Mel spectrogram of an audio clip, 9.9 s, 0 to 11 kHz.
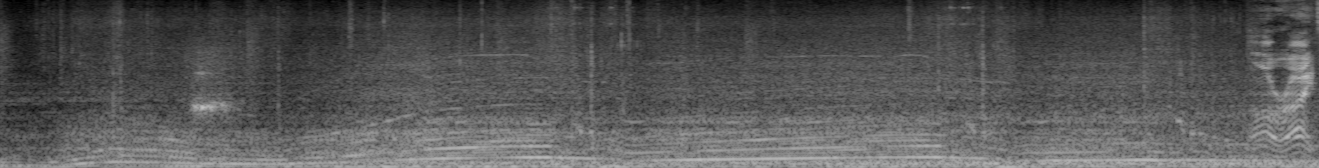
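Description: A Hyundai Veloster revs and pulls hard from a standstill toward 60 mph, its engine note climbing through several rising gear sweeps with shift breaks in between, loud and close from inside the cabin.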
